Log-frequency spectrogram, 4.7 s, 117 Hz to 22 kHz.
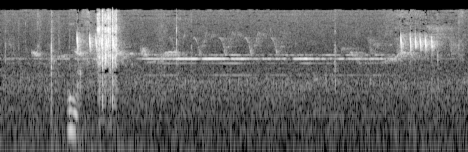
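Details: Kashmir flycatcher calling in the hills of Srinagar, Kashmir, in June 2022: thin, high chirps in quick little clusters with a steady thin whistle-like tone between them, a sharp knock and soft background hiss.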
